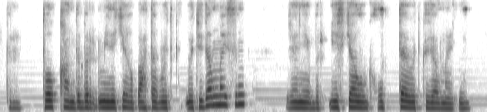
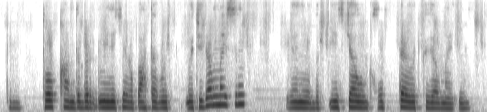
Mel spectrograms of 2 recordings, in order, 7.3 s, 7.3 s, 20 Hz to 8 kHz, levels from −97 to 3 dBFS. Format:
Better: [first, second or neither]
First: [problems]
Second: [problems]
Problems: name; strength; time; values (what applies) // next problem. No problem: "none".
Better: first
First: none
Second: noise reduction (neural separator model SepFormer DNS4)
